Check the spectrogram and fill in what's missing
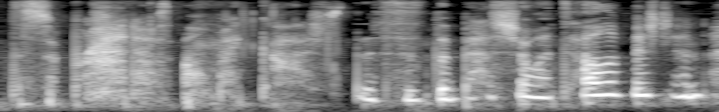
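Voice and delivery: hushed, whispered awe, rising into a high, soft voice; breathless-with-awe whisper to yourself; awed whisper. Retold or imitated. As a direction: whisper it like a thrilled private thought. Awed thought on getting cast.

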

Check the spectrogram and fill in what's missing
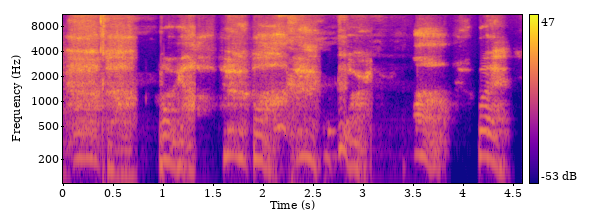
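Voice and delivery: high, gasping mock panic; panicked panting. Scared diver over the mic, panting in panic. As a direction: imitate frantic panting between broken words. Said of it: "he's just panting, you know, profusely over the mic".

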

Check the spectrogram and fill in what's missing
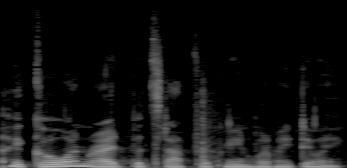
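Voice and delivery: hushed riddle read. Shown as a demonstration. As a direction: read it quietly, almost whispered.

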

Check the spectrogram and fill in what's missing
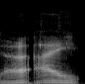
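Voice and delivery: ordinary talk

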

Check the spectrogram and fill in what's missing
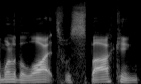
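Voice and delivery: usual speaking voice

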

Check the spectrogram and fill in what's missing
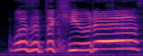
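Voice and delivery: high, loud, drawn-out gushing; gushing squeal. Real, not acted. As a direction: squeal it slowly over something adorable. Gushing over cute episode.

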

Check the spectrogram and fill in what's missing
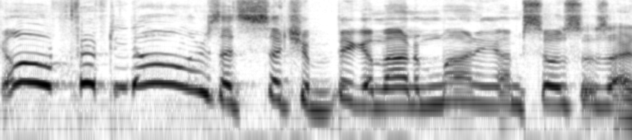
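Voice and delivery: hammed-up high naive gush; mock dumb American. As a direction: squeal it like the clueless tourist, overplaying the shock. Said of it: "And so I'm like".

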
